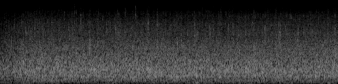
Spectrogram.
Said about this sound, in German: Flussabwärts, Stromschnellen mit mächtigem Rauschen und Gurgeln.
